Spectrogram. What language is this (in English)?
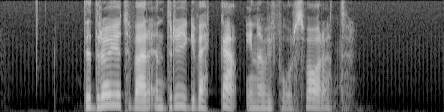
Swedish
